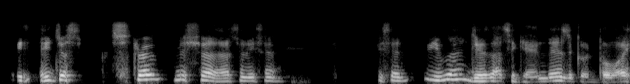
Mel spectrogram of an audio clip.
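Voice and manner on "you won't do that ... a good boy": put-on poshest, very plummy accent, laid on thick. Retelling what a man said after lifting him by the elbows: imitating a very posh voice. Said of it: "poshest voice of a football you've ever heard".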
